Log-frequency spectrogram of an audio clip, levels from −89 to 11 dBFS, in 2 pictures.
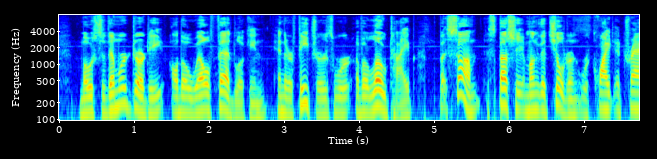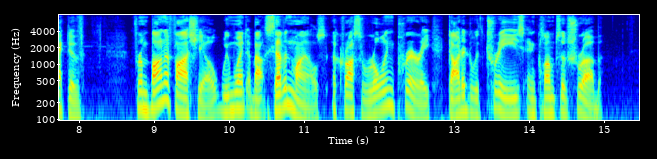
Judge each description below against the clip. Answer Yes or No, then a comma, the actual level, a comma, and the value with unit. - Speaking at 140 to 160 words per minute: No, average, 170 wpm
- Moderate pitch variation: Yes, average, 4.2 semitones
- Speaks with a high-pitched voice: No, low, 130 Hz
